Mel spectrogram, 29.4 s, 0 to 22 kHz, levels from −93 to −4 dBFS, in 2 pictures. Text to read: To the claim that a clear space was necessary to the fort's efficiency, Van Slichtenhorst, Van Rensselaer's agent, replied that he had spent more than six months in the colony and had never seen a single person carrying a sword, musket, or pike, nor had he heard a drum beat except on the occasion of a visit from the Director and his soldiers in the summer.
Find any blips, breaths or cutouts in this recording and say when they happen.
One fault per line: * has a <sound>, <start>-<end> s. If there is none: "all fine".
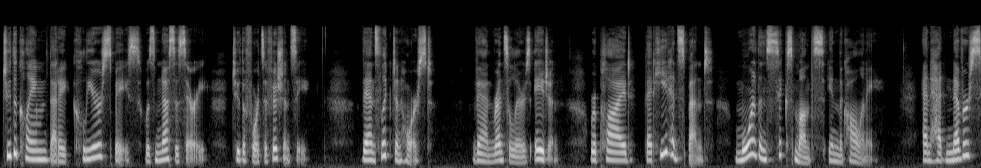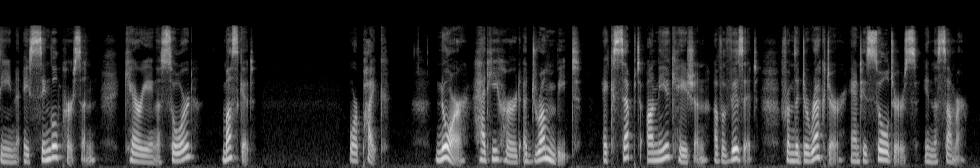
all fine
